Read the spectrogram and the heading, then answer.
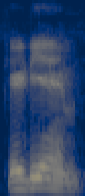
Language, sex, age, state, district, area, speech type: Bengali, male, 18-30, West Bengal, Uttar Dinajpur, urban, spontaneous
